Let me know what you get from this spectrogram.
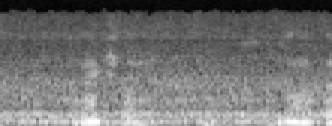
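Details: Honey bee colony hum during a hive inspection six days after nucs were installed: a low, continuous drone with a couple of louder buzzing swells as bees fly close.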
